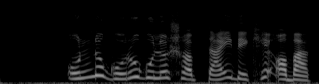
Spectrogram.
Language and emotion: Bengali, neutral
